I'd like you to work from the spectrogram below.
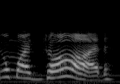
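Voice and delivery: loud, drawn-out disbelief; appalled exclamation. Retold or imitated. Patient aghast at the rude doctor, loud and appalled. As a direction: stretch it out, loudly aghast. Shocked reaction to yelling, retold.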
